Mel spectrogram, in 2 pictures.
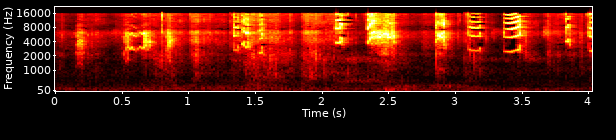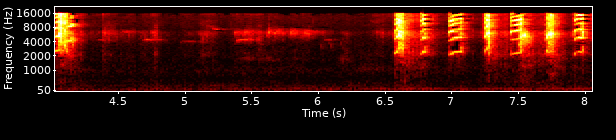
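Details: Least weasels scuffling together, too busy to notice the observer; loud, piercing chittering squeals in rapid volleys, a brief lull with a faint thin whine, then another quick string of high squeaks.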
